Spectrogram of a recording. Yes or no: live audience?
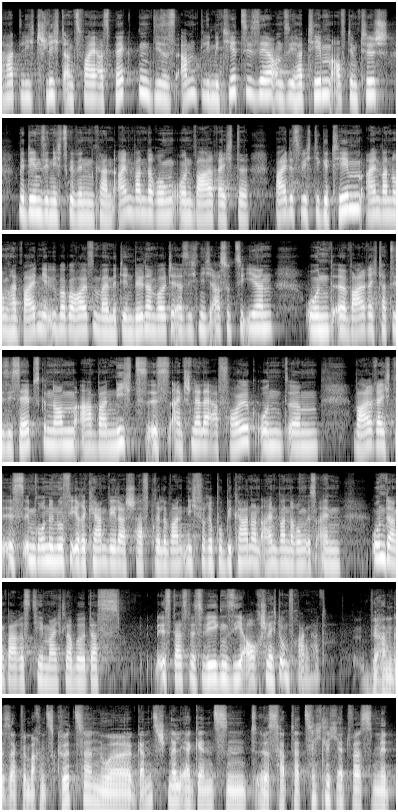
yes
